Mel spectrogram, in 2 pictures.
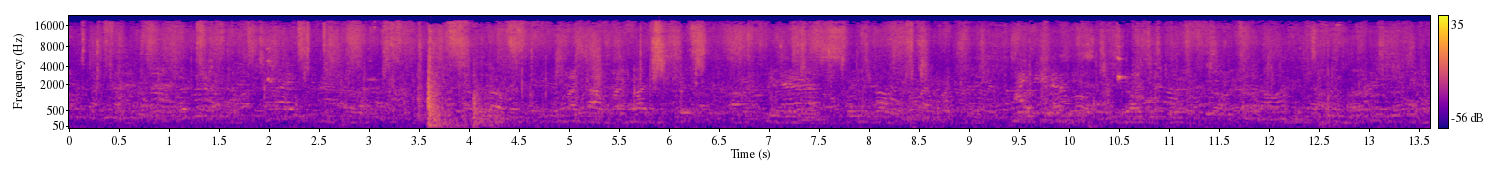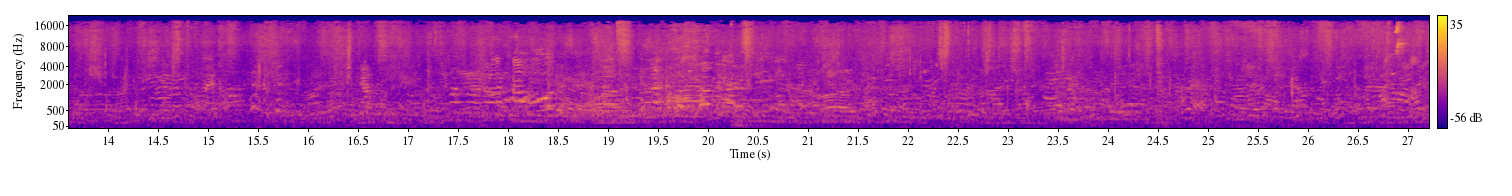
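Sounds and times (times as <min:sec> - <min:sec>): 
lobby ambience: 0:00.0 - 0:27.2.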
